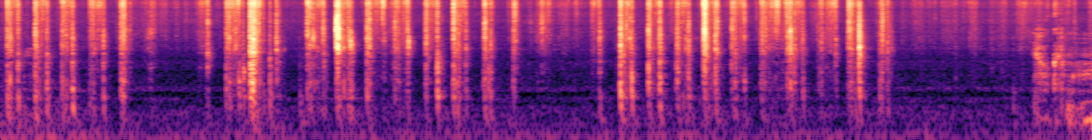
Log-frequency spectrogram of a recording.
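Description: A deck of divination cards being shuffled by hand: a rapid, irregular run of card clicks and flicks, pausing briefly about two seconds in and again near the end.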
